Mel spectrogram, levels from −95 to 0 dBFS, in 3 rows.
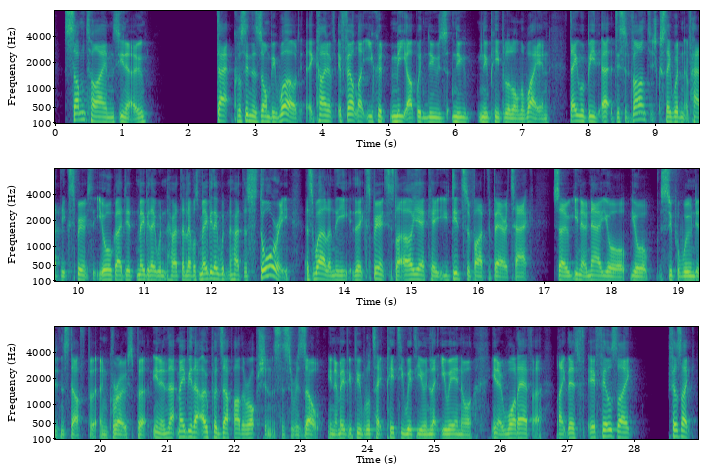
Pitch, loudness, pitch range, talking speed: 120 Hz, -21 LUFS, 110-130 Hz, 265 wpm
